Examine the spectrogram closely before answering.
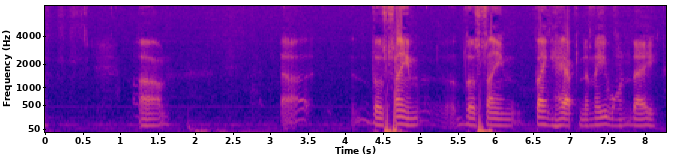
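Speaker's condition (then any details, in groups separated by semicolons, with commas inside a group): Parkinson's; tremors as early symptom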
